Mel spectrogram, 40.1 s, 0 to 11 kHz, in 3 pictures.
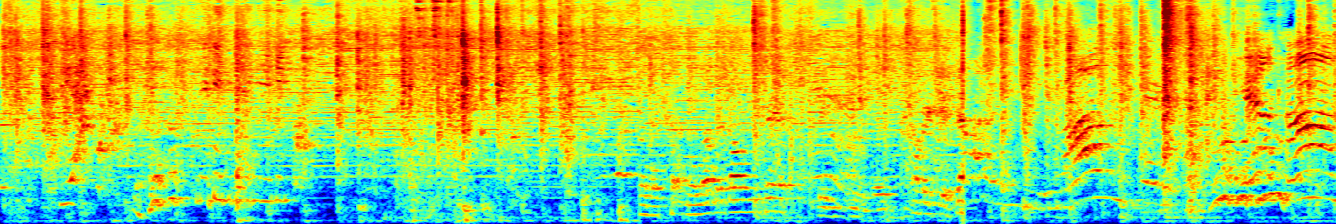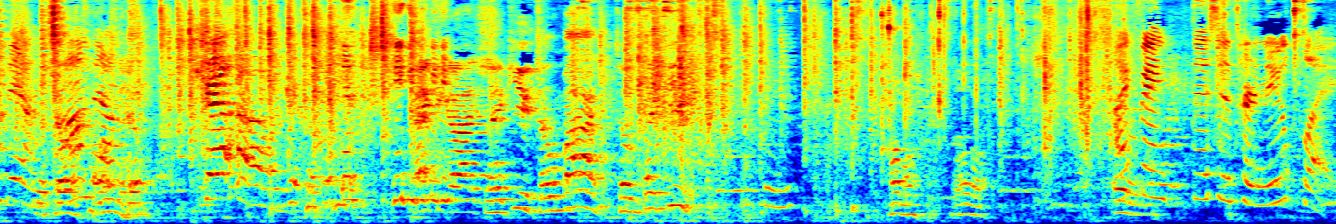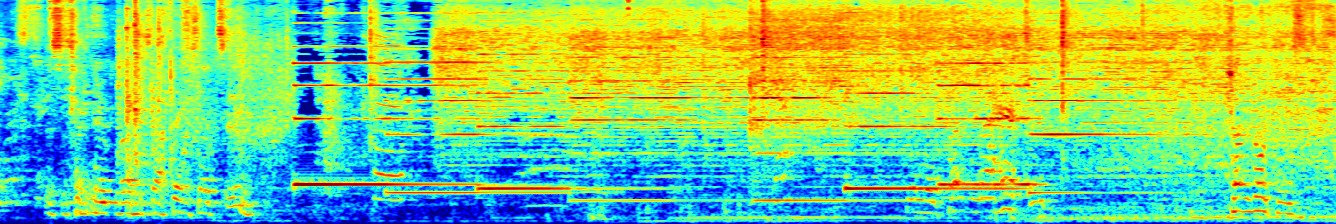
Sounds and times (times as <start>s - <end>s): Electric shaver, electric razor: 0.0s - 10.0s, 11.6s - 14.9s, 30.4s - 40.0s.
